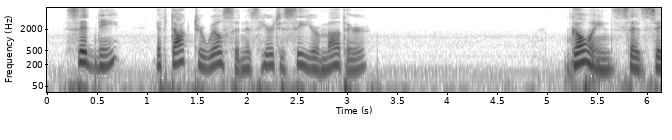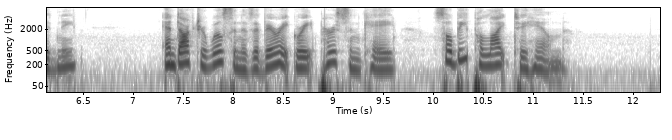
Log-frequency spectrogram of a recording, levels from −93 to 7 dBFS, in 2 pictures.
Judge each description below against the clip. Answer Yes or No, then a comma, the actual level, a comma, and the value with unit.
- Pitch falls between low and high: Yes, medium, 170 Hz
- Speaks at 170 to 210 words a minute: No, slow, 135 wpm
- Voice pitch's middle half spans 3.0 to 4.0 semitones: No, wide, 5.5 semitones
